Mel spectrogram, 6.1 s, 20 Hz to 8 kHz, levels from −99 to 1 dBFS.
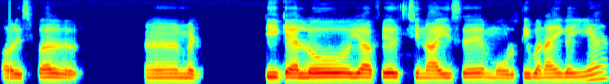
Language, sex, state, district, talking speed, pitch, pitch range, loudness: Hindi, male, Uttar Pradesh, Jyotiba Phule Nagar, 130 wpm, 140 Hz, 135-140 Hz, -16 LUFS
